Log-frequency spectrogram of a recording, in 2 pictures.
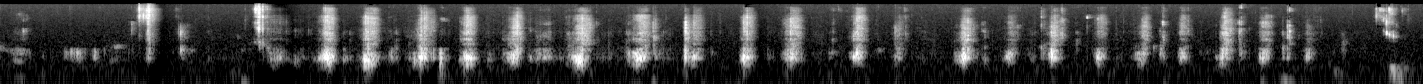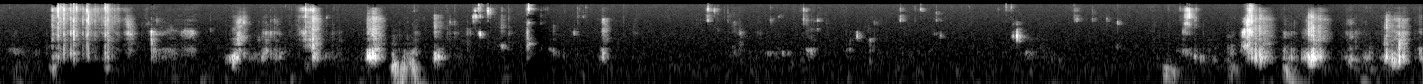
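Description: Close-miked eating: crisp crunching bites and chewing, coming about twice a second, with a quieter stretch in the middle and a fresh run of crunching near the end.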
